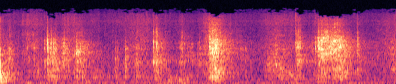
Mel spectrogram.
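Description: Small buttons and beads being slid and pushed across a wooden tabletop by a child's fingers, heard as a series of short, soft scraping swishes, the loudest about three seconds in and again around five seconds.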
